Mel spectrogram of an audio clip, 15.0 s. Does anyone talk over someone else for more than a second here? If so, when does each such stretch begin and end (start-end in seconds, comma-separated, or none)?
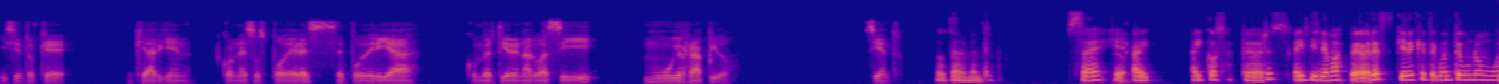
none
